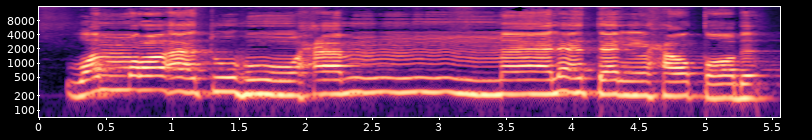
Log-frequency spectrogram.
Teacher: ওয়াম মিম সাকিন ইজহারে খাস গুন্না ছাড়া পড়তে হবে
